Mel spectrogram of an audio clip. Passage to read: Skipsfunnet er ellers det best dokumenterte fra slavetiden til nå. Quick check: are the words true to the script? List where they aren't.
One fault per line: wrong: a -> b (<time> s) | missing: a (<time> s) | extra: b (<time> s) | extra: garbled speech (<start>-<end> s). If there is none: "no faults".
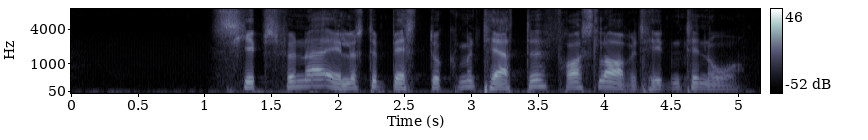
no faults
